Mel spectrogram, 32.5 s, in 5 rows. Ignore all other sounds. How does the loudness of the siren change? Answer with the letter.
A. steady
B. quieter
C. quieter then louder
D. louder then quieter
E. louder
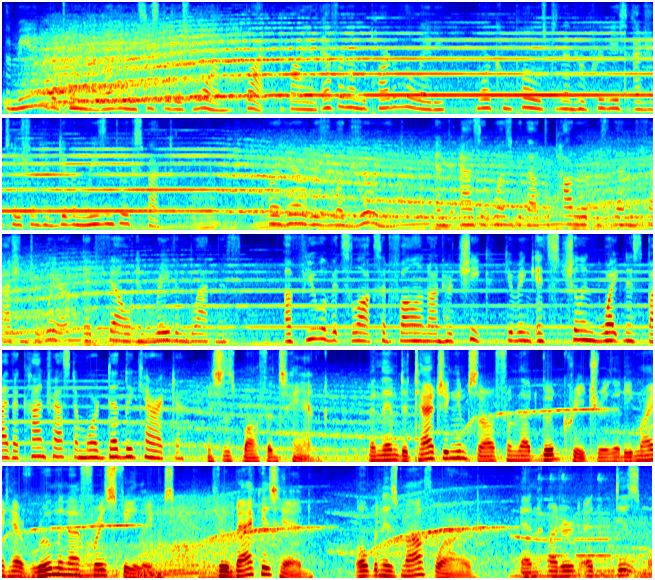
C.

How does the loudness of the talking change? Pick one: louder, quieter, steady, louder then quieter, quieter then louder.
louder.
